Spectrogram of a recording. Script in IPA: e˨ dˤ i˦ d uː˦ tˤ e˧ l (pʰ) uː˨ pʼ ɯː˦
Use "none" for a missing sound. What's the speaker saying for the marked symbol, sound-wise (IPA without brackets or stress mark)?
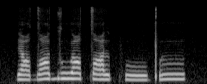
pʰ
